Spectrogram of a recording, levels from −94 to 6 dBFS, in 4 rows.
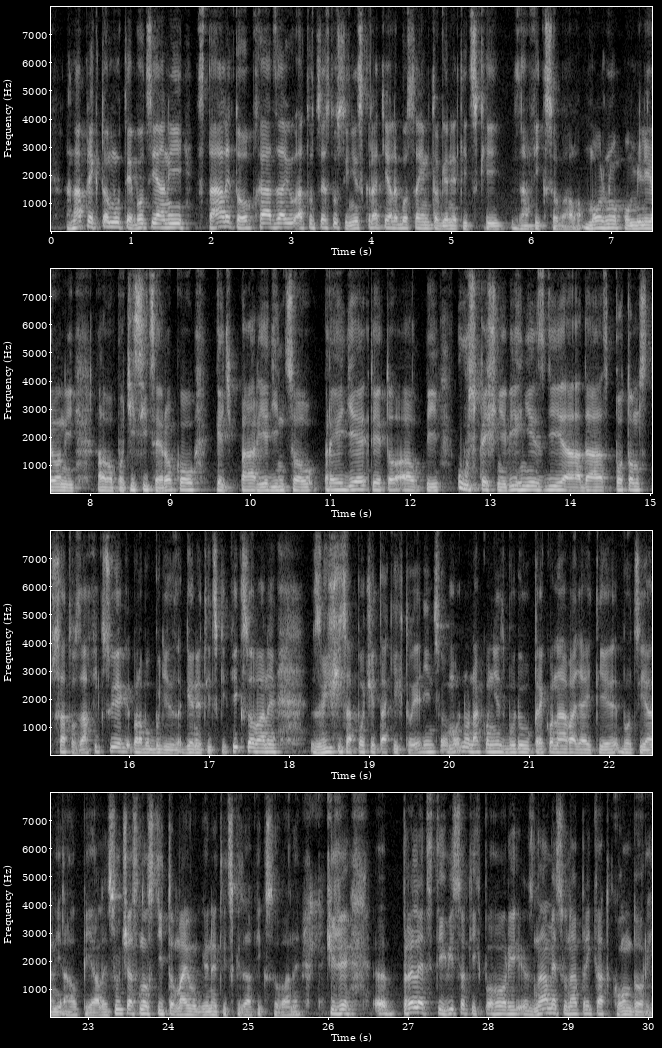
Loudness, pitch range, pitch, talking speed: -21 LUFS, 110-135 Hz, 125 Hz, 145 wpm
